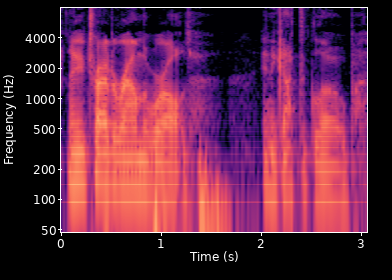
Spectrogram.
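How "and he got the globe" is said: plain reading voice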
